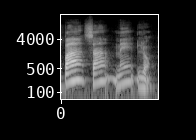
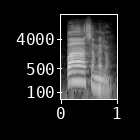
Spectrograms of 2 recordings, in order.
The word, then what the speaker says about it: pásamelo: Ahora, si nosotros la dividimos en en sílabas, decimos pásamelo. Aplicamos la misma técnica de la entonación, pásamelo. Ubicamos en qué sílaba está la tónica y de esta manera podemos colocarle el acento y saber si es una palabra sobreesdújula.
